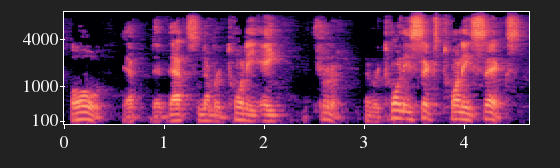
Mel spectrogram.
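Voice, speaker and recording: An older man with a rambling, halting delivery who repeats words as he talks through supplements, recorded as old camcorder audio. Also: medium pitch, a bit bright, dull audio. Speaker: health supplement presenter. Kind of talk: rambling spoken talk.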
